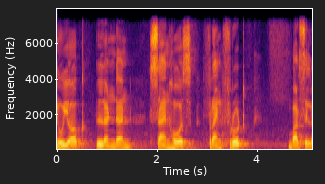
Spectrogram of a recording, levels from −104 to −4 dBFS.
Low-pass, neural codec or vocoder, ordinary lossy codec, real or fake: 7.2 kHz; none; none; real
